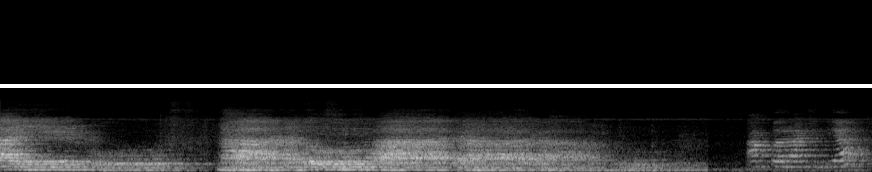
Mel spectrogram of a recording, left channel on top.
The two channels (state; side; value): silent; left; digital silence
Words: airku, tanah tumpah darahku. Akbar Aditya,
